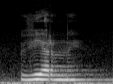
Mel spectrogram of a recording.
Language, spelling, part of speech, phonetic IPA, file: Belarusian, верны, adjective, [ˈvʲernɨ], Be-верны.ogg
- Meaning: faithful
